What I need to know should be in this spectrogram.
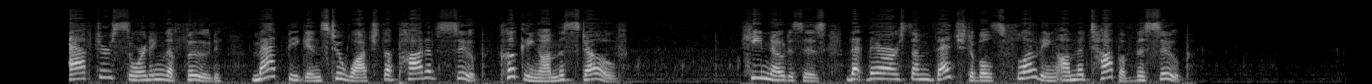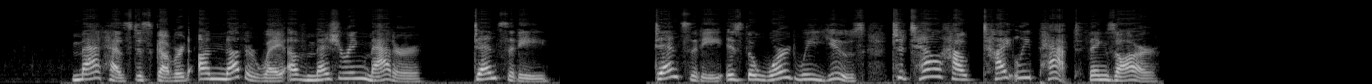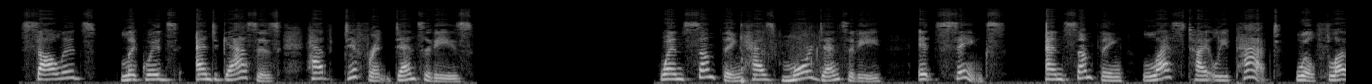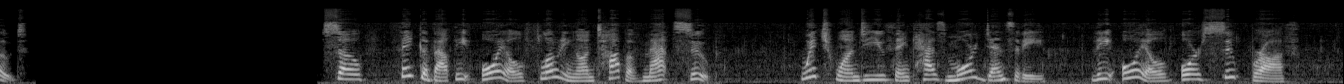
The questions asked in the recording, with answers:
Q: Which one do you think has more density, the oil or soup broth?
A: Soup broth is denser than oil.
